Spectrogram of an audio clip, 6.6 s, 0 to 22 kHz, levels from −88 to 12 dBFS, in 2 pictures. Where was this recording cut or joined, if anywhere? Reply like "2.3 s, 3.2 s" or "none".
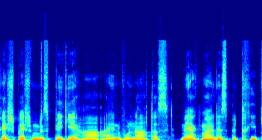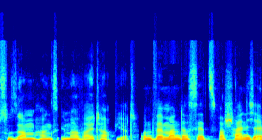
2.1 s, 4.7 s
